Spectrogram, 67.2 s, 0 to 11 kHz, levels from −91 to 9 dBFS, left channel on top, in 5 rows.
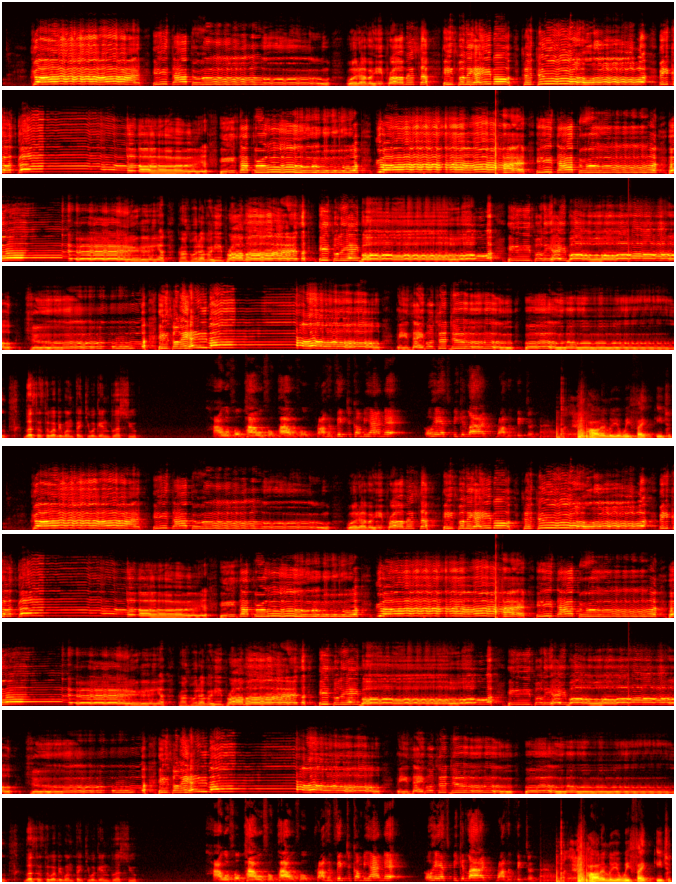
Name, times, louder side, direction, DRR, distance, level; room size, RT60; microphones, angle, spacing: voice 1, 0.6-2.8 3.0-6.5 6.9-8.5 8.8-10.2 10.4-12.9 13.1-17.5 17.8-30.1 30.4-33.0 33.2-36.7 37.0-40.5 40.9-47.9 48.2-53.8 54.2-56.4, left 4 dB, 20° left, 0.6 m, -26 dB
voice 2, 58.0-61.6 62.2-64.4, right 4 dB, 35° right, 2.3 m, -30 dB
voice 3, 64.6-67.1, right 4 dB, 65° right, 0.7 m, -23 dB
26.5 x 8.9 x 6.0 m
head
